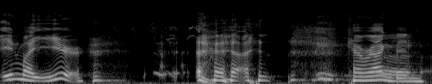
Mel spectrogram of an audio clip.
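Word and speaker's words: Khruangbin: How do you say it? Corungbin. Corungbin. Pretty straightforward once you know. Corungbin.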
